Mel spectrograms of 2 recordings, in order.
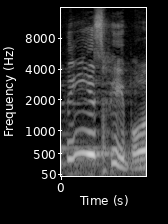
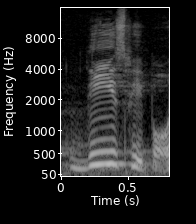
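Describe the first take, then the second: First: "these" jumps high and hits hard; stress on these. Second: "these" pushed, set apart from "people"; stress on these. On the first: Pastor contrasting Moses' words, hard stress on "these". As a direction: punch "these" up high, distancing. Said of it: "He says". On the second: Pastor stressing Moses' words, weight on "these". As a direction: lean on "these", not "my". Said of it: "how he notes". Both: Shown as a demonstration.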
